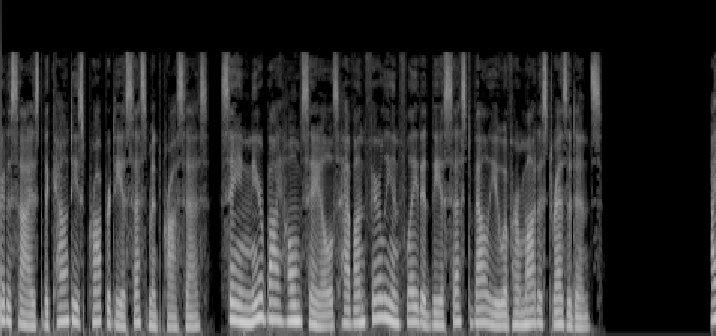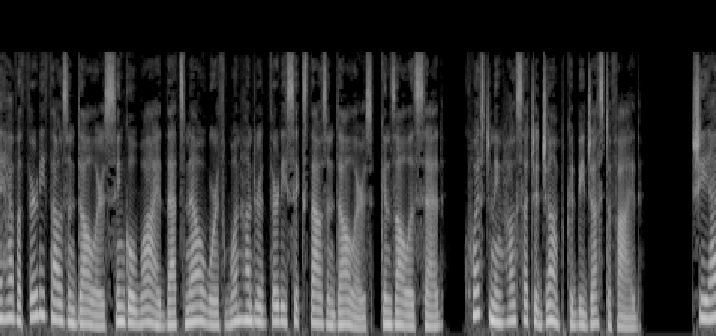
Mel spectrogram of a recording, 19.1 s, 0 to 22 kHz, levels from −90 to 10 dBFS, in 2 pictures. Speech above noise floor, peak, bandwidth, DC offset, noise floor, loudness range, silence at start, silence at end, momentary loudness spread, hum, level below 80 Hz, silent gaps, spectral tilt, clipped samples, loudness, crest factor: over 71 dB; -6 dBFS; 12 kHz; under 0.1%; under -90 dBFS; 4 LU; 0 s; 0 s; 6 LU; none; -52 dBFS; none; -6 dB/octave; under 0.1%; -20 LUFS; 14 dB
